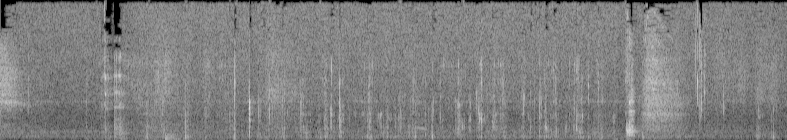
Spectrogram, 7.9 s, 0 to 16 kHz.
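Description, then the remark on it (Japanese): Someone chews raw Bryde's whale sashimi, thinly sliced about 5 mm thick, 4 cm long and 1 cm wide, eaten with salt and wasabi: a steady stream of soft, moist smacking and squelching clicks at an irregular rhythm, with a few sharper bites standing out. No one speaks. “まあ、とはいえせっかくですので薄く切りましてお刺身として食べてみました。”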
